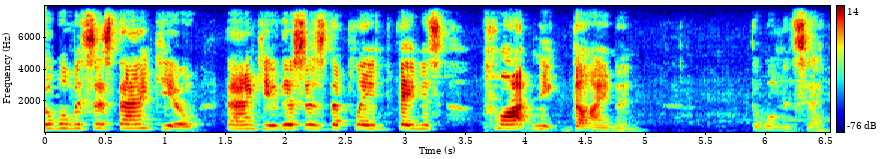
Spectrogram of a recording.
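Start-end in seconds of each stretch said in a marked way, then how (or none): 0.6-5.0 put-on loud, raised New Jersey accent, joke-teller style. Telling a joke, voicing a woman on an airplane: Jersey accent. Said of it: "some jokes are just made to be told with a Jersey accent".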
